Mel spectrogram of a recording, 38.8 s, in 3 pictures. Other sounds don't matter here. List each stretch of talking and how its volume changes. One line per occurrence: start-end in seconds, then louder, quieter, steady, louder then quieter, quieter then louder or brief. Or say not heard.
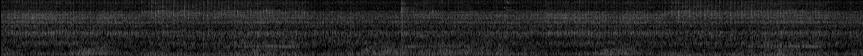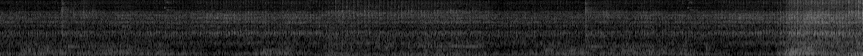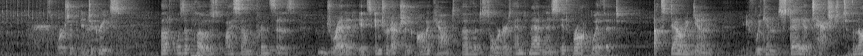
26.6-38.8 steady.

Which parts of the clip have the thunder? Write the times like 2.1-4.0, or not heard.
17.6-18.9.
